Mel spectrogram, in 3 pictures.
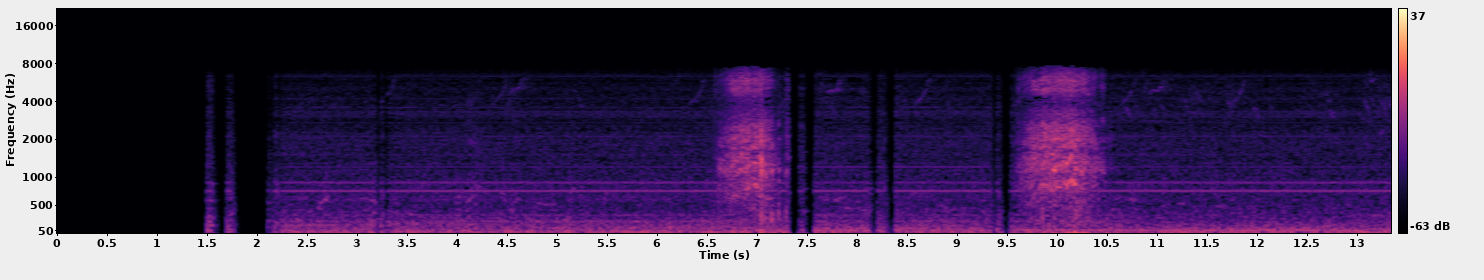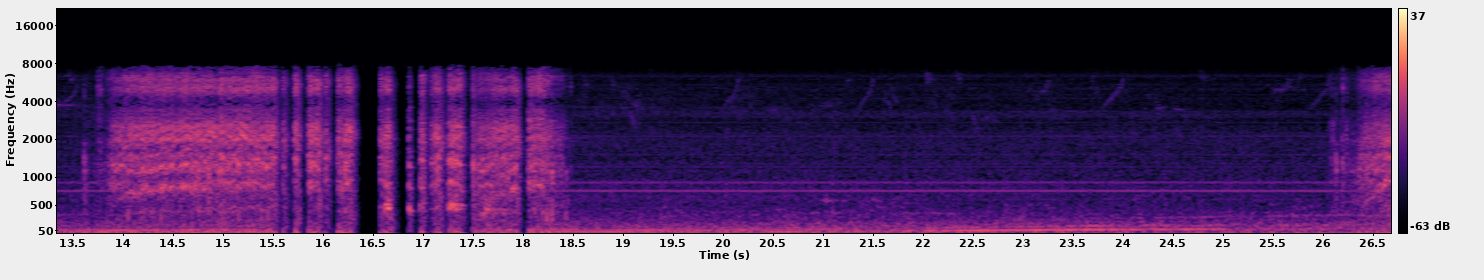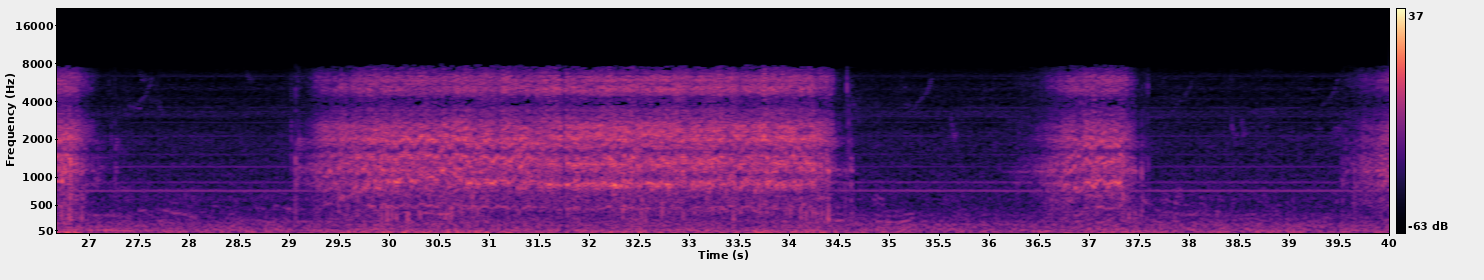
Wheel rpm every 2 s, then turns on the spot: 0, 0, 0, 10, 0, 30, 0, 70, 110, 50, 0, 0, 0, 30, 40, 110, 110, 10, 30, 50.
none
